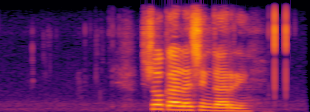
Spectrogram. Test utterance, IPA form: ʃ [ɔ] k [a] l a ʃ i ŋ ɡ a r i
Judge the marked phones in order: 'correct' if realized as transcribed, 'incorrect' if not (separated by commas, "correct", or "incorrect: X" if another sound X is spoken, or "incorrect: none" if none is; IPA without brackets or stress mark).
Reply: correct, correct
